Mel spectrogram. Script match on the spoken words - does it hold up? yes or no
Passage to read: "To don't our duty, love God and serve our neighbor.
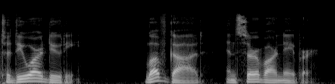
no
